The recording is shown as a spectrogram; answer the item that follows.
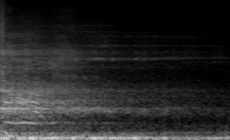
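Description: A woman's short, strained gasping cry as she is suffocated under a plastic bag, dying away within about half a second, over a deep low rumble that fades toward the end.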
